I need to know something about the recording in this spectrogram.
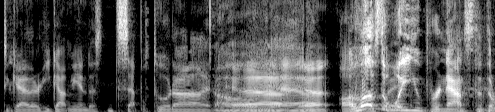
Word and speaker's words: Sepultura: incredible happy music together he got me into Sepultura yeah yeah I love the way you pronounce it yeah the correct way yeah the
